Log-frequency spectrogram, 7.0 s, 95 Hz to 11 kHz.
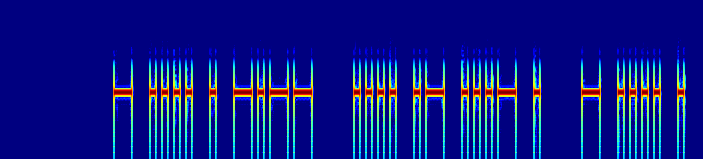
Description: Morse code, heard as a keyed tone, about 20 wpm, 700 Hz. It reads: THEY HAVE THE
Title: Sentences from Top 1300 Words 20wpm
